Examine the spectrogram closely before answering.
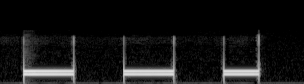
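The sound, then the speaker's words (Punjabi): A telephone busy tone follows a disconnected call line: three loud, even beeps, each about half a second long, separated by short silences in a steady rhythm. “Sukhdeep Kang ਜੀ ਦੀ ਜਿਹੜੀ line ਹੈ ਉਹ disconnect ਹੋ ਗਈ”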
